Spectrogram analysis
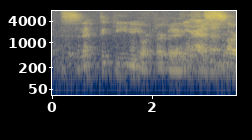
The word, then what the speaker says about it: Synecdoche: I'm going to mispronounce the title if you don't jump in and tell me what it's called. Synecdoche, New York.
